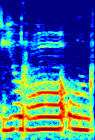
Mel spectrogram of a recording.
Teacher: را کو پر اور مد لازم بھی ہے، مد لازم کو 5 الف کے برابر کھینچ کر پڑھنا ہوگا. یراؤون آخر میں جو واو مدہ ہے اس کو تقریباً 3 الف کے برابر کھینچ کر پڑھیں گے.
